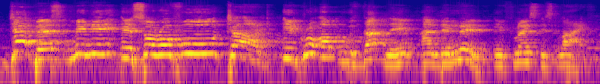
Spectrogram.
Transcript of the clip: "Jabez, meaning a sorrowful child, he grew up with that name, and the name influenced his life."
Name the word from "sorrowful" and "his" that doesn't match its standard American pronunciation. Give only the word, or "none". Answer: his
